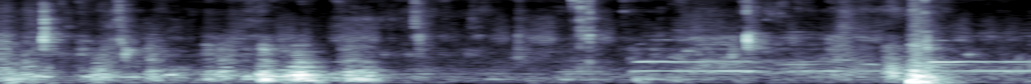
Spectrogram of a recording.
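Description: Close-up eating sounds: wet chewing, lip smacks and small clicks, busiest in the first half. From about three seconds in, a steady high whine comes and goes, and a single heavy thump falls a little after four and a half seconds.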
